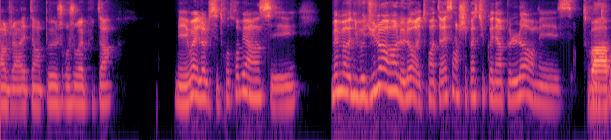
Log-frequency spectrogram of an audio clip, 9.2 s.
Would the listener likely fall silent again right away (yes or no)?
no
